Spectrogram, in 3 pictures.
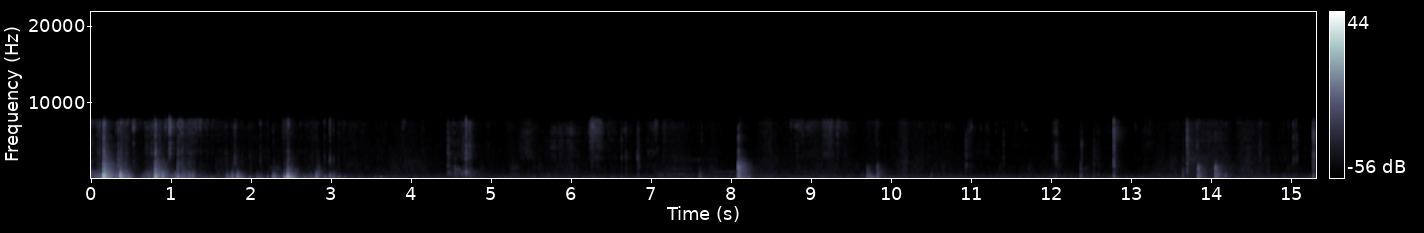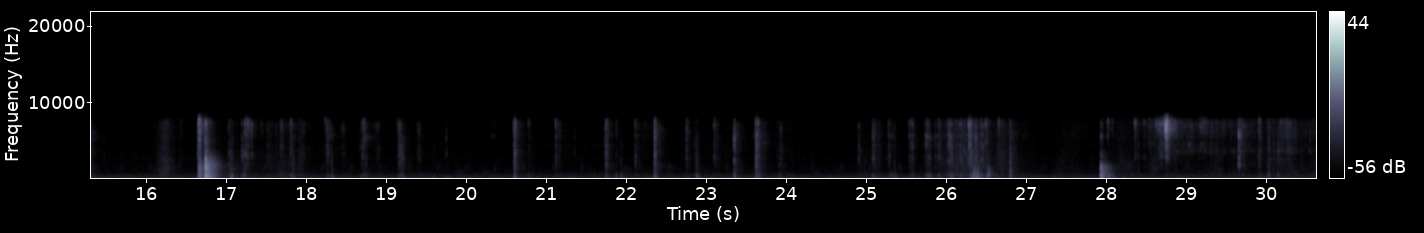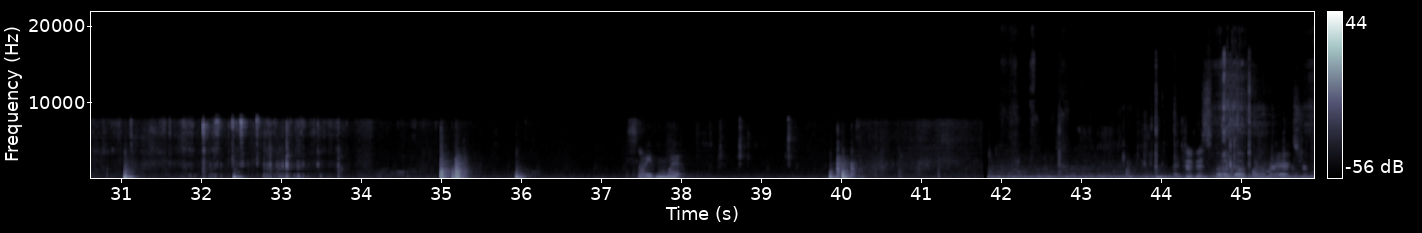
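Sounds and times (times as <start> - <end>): objects being handled: 0.0 - 12.9, 24.8 - 27.0, 28.0 - 35.4, 38.2 - 45.9.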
